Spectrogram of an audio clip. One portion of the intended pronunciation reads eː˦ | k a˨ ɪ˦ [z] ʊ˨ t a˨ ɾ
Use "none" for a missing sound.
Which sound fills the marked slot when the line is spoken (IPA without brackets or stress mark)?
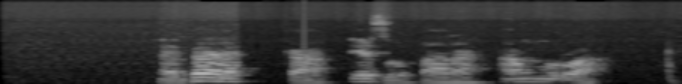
z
